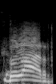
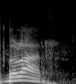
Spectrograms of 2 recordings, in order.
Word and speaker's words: dólar: dólar, dólar.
